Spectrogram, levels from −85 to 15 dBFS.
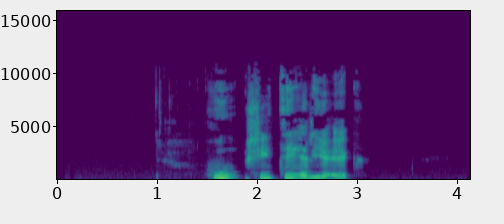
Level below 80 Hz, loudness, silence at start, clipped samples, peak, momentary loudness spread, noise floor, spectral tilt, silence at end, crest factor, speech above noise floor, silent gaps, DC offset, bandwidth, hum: -76 dBFS; -23 LUFS; 1.5 s; under 0.1%; -6 dBFS; 6 LU; -76 dBFS; -4.5 dB/octave; 1.1 s; 20 dB; 53 dB; none; under 0.1%; 11 kHz; none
